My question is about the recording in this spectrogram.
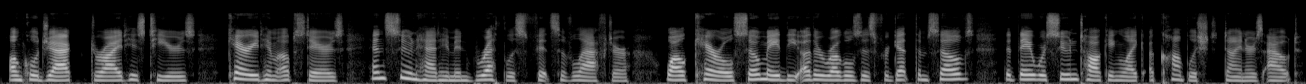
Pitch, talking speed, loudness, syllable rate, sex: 200 Hz, 160 wpm, -23 LUFS, 4.8 syllables/s, female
